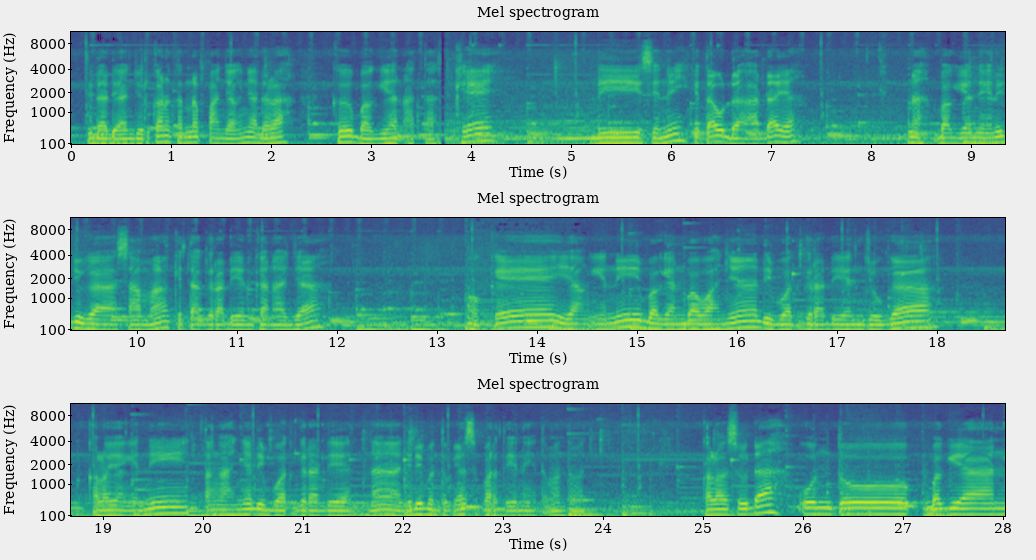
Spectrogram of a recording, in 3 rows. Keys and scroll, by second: 3.7 alt+Tab, 3.7 F9, 3.7 z, 4.9 v, 6.7 ctrl+z, 9.0 i, 10.5 g, 15.1 ctrl+z, 15.9 i, 19.9 typing, 23.8-24.6 typing, 27.3-28.0 typing.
